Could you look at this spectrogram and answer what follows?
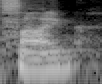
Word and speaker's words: sin: You're going to see this abbreviation, but that's pronounced sine.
